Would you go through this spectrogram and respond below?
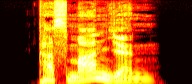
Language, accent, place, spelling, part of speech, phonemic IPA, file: German, Germany, Berlin, Tasmanien, proper noun, /tasˈmaːni̯ən/, De-Tasmanien.ogg
- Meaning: Tasmania (an island group and state of Australia; a former British colony, from 1856 to 1901)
